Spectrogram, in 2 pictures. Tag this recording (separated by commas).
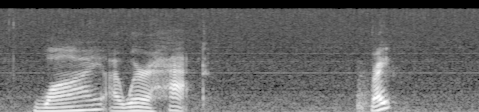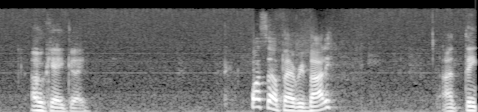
Speech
